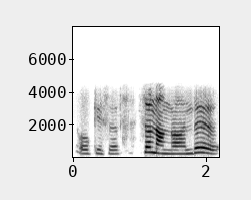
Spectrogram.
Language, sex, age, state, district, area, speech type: Tamil, female, 30-45, Tamil Nadu, Ariyalur, rural, conversation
